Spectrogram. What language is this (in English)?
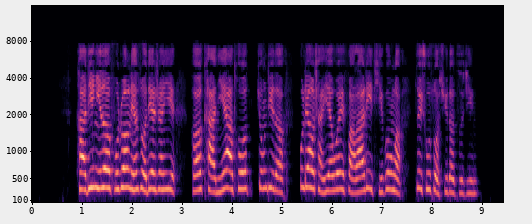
Chinese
